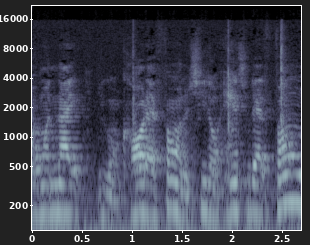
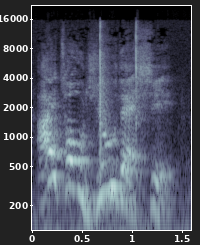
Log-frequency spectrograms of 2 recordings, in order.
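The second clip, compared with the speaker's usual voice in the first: retold angry yell; 8 semitones higher, 6 dB louder than usual. Scolding the friend who told his girl, retold angry yell. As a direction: chew him out for snitching to his girl.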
